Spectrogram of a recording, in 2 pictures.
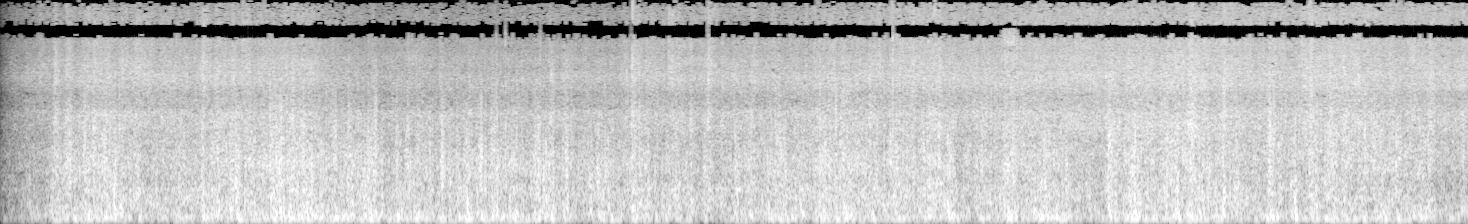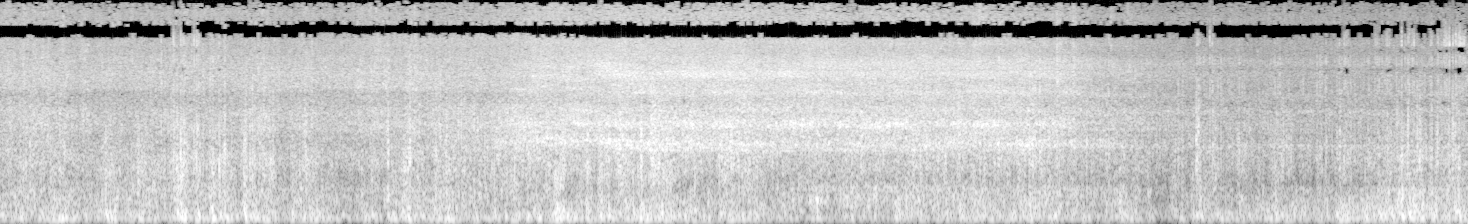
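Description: Passenger train carriage running at speed, heard from its window: a steady rumble of wheels on rail with clattering over the track and wind rushing past. A higher hiss joins in from about twenty to twenty-six seconds.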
